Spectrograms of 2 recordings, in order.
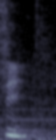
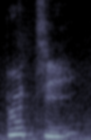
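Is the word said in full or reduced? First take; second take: reduced; full. First: The word is shortened with the first vowel dropped. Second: The word is said in full with both vowels. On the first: "you could say petit" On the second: "instead of saying petit"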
